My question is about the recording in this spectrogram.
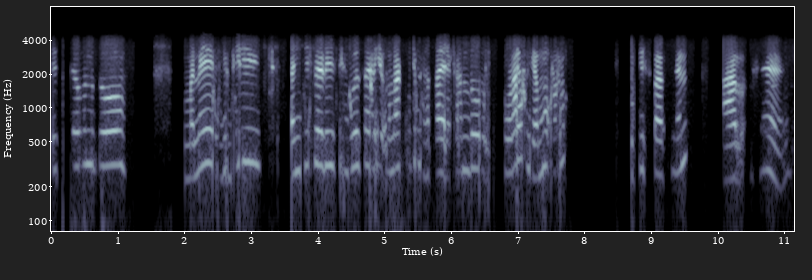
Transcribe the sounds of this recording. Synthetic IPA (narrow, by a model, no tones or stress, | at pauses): ist̪ɛnd̪ɔ | manɛd͡ʒudi | baɲt͡ʃisaɽisiŋɡɔlsaɽiɔnak̚ɛnhat̪ajakand̪ɔsɔɽajɔnd͡ʒamɔʔɔn | uʈispasmɛn | aɾ | ɛ̃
